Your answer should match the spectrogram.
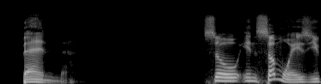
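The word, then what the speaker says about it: בן: And this is important as well because in the Hebrew language, the word for son is spelled bet noon which is pronounced ben.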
